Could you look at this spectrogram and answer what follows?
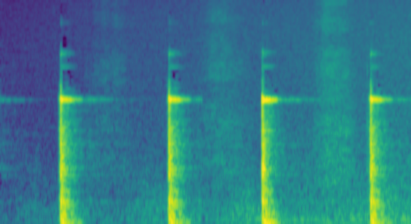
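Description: A short, bright ding repeated four times, about once a second, each strike ringing on briefly at one high pitch: a timing-cue sound effect counting through the learner's turn to repeat the word.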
